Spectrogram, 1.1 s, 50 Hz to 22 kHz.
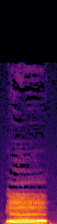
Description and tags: Monster Bellow 3
bellow, monster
